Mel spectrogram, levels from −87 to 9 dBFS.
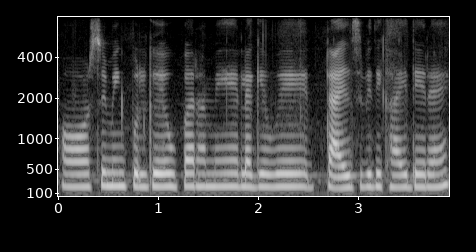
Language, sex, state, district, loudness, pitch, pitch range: Hindi, female, Madhya Pradesh, Bhopal, -16 LUFS, 210 Hz, 205-215 Hz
